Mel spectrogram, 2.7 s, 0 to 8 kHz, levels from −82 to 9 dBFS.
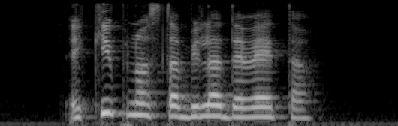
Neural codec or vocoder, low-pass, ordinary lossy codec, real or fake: none; 7.2 kHz; Opus, 64 kbps; real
